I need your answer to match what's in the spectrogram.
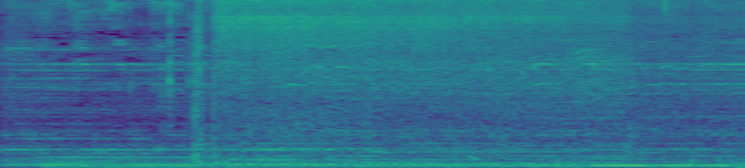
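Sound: car pulling up alongside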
